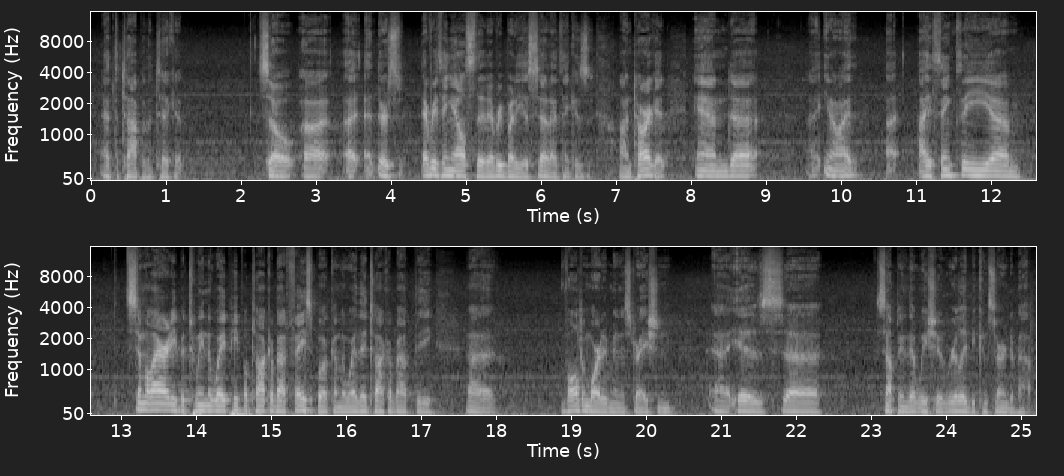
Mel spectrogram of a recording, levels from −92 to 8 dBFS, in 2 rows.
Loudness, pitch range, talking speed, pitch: -23 LUFS, 90-115 Hz, 145 wpm, 105 Hz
